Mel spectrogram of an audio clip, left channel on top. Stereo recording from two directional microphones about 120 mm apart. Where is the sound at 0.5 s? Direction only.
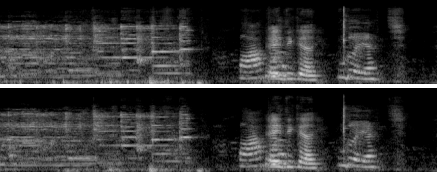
50° right (ahead or behind).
